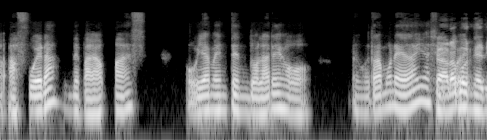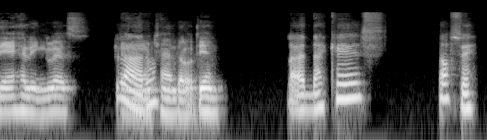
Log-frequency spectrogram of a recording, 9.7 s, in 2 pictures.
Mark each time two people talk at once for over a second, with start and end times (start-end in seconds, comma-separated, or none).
none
